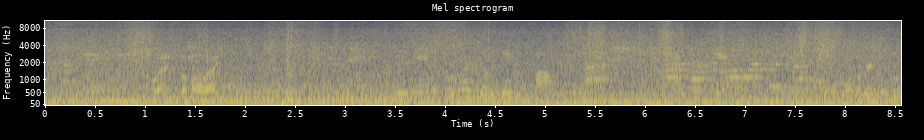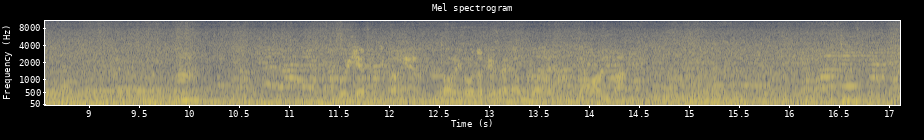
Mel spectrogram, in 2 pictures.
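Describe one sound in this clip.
Plastic bags rustle.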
